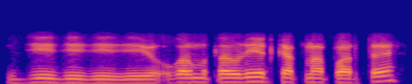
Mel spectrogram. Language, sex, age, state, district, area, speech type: Maithili, male, 18-30, Bihar, Madhepura, rural, conversation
